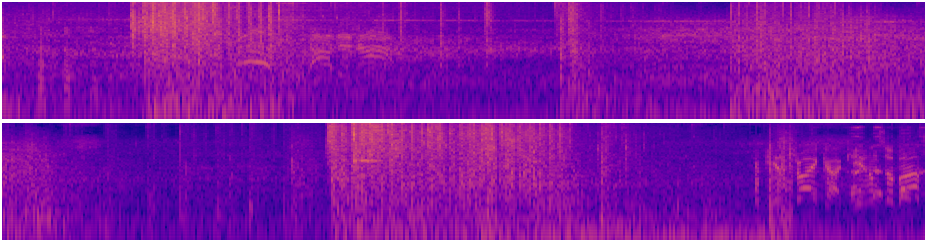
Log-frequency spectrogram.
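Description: A rifle fires in loud bursts.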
